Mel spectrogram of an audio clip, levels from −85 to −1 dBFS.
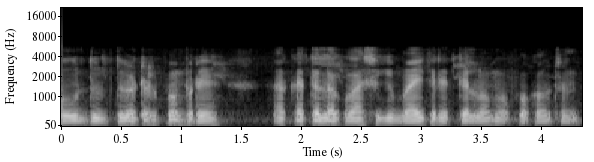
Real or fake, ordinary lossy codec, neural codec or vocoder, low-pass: fake; none; vocoder, 24 kHz, 100 mel bands, Vocos; 5.4 kHz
